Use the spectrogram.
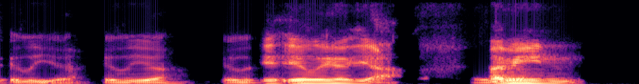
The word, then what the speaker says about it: Ilya: But Ela, is that how you say it, right? I think it's Ilya.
